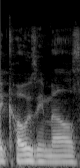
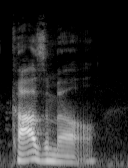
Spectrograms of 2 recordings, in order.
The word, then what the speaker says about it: Cozumel: I mean, you could say Cozy Mel's. That's technically what it says. But I'm pretty sure it's Cozumel.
